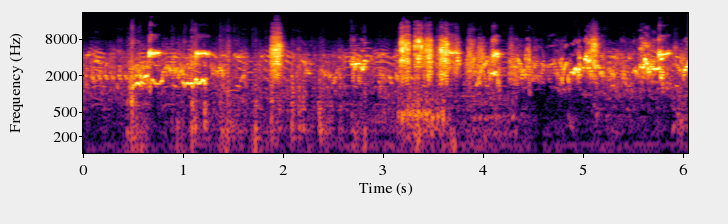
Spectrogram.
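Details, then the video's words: Budgies chirping over seeds: clear whistled notes and scratchy squawks tumble in uneven bursts, building into busier overlapping chatter in the second half, with clicks mixed in. "Birds eating seeds budgies chirping sounds"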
